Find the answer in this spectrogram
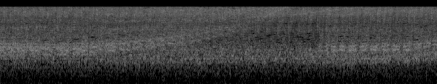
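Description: Steady, harsh high-pitched noise like heavily distorted static, with no clear tone or beat.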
